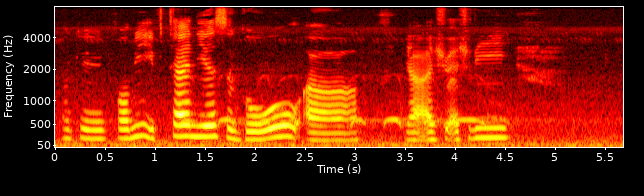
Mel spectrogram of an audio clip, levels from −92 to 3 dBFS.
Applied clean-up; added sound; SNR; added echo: none; Bird; 13 dB; none.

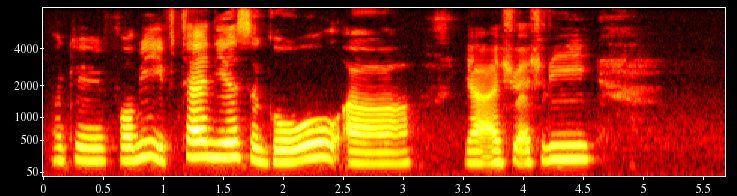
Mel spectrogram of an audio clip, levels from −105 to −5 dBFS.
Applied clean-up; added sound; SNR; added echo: none; none; none; none.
